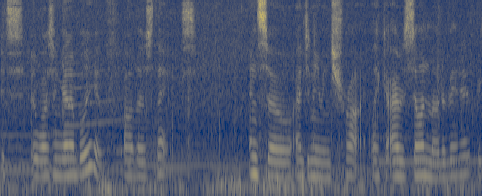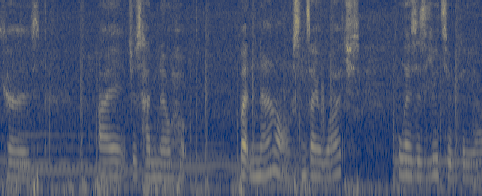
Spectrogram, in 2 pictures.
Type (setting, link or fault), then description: fault, background noise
